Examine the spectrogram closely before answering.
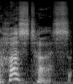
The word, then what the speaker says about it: HSTS: The second is the homosexual transsexual or the HSTS pronounced as hust hus in the meme.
